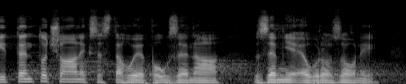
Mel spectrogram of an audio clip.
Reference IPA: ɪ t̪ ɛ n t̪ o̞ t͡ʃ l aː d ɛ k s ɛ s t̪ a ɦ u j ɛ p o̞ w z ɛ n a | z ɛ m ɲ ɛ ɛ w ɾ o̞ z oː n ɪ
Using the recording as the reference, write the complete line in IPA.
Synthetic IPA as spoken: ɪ t̪ ɛ n t̪ o̞ t͡ʃ l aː n ɛ k s ɛ s t̪ a ɦ u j ɛ p o̞ w z ɛ n a | z ɛ m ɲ ɛ ɛ w ɾ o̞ z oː n ɪ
